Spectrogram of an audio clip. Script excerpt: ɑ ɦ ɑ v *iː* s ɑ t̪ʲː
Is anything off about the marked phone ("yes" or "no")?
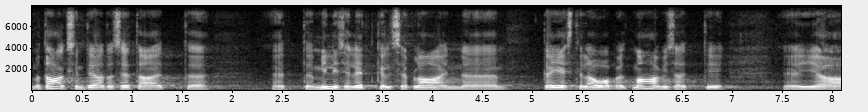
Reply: yes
